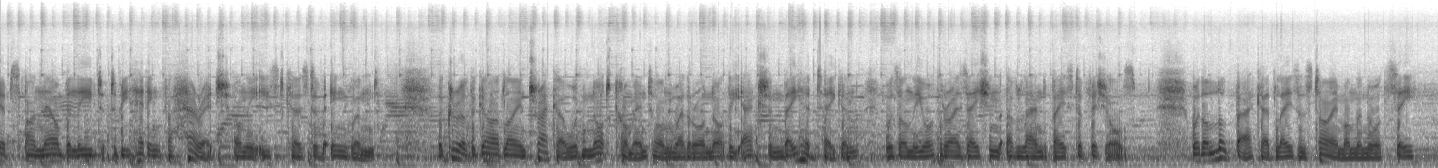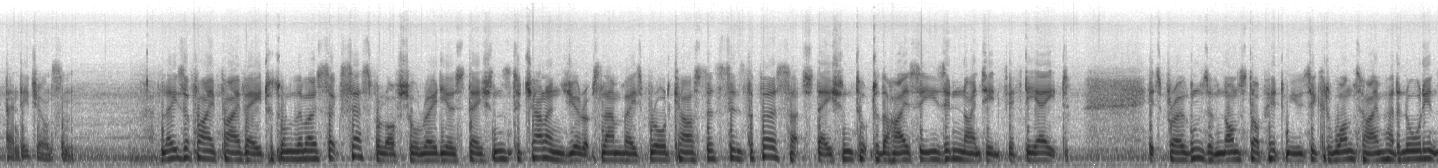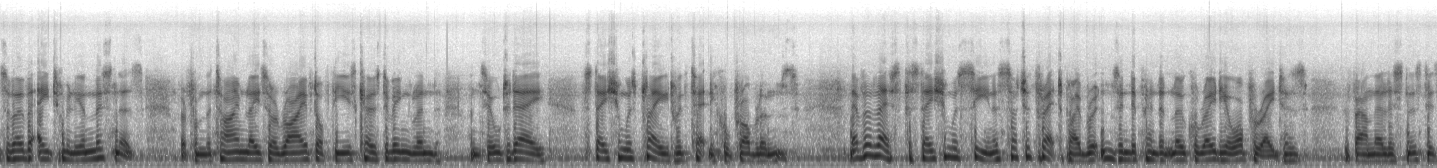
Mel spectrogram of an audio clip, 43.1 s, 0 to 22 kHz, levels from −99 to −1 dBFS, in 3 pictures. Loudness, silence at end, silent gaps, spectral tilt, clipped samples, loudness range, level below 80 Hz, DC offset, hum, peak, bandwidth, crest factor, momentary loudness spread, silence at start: -23 LUFS; 0 s; none; -7.5 dB/octave; under 0.1%; 4 LU; -50 dBFS; under 0.1%; none; -8 dBFS; 15.5 kHz; 16 dB; 7 LU; 0 s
